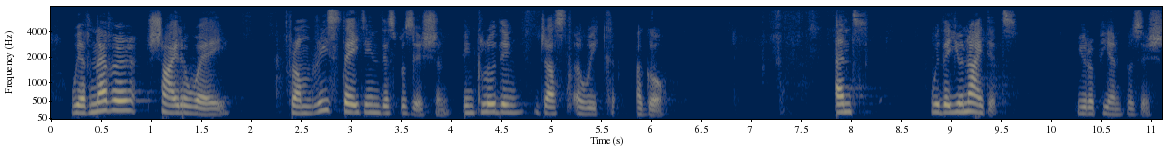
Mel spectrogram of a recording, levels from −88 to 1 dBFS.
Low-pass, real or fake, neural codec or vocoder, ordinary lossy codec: 7.2 kHz; real; none; none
